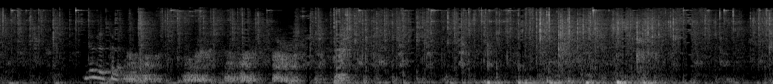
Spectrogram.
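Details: Two pet dogs, Grace and Button, a cockapoo and a shih tzu, at playtime: short rumbling play growls in the first few seconds, then scuffling and rustling noises with a person talking over them.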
